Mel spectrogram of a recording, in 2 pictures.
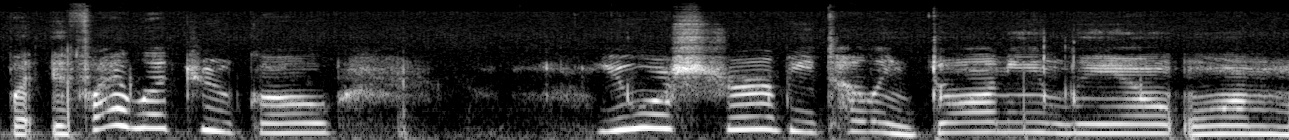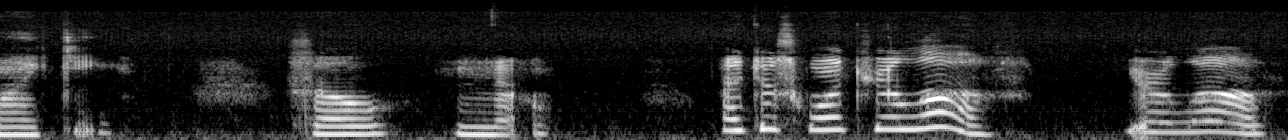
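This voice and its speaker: A woman's voice: high-pitched, slow pace. A woman voicing a possessive, lovesick male captor in an amateur audio roleplay, with syrupy, pleading delivery. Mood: clingy, obsessive. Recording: dull audio with clear background noise.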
